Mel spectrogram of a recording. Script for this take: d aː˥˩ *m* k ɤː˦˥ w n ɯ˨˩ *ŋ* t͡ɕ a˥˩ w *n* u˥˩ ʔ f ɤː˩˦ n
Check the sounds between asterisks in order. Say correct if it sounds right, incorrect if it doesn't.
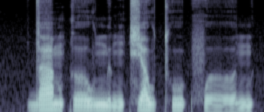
correct, correct, incorrect: tʰ

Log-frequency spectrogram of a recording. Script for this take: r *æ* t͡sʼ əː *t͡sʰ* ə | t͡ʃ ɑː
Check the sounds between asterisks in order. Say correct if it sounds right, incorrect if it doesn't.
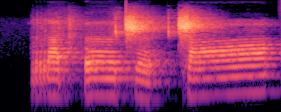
incorrect: a, incorrect: t͡ʃ

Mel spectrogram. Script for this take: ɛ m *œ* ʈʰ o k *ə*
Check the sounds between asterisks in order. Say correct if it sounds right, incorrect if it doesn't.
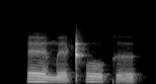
incorrect: ɛ, correct

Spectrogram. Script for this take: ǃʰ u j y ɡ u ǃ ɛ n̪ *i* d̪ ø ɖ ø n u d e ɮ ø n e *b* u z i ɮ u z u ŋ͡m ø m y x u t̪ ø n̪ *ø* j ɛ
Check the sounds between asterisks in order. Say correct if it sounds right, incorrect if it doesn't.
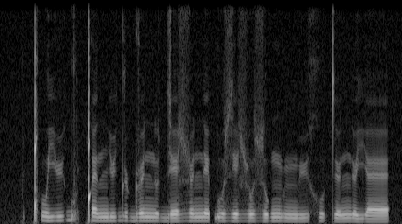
incorrect: y, incorrect: ɓ, correct

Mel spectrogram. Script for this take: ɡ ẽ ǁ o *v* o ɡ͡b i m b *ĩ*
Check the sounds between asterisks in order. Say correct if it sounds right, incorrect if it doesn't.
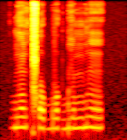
incorrect: b, correct

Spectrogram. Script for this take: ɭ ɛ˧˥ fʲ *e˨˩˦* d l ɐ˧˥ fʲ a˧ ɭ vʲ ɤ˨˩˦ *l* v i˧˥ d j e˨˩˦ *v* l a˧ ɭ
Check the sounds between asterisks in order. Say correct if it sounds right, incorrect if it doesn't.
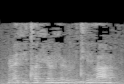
incorrect: e˧, incorrect: ɭ, incorrect: none

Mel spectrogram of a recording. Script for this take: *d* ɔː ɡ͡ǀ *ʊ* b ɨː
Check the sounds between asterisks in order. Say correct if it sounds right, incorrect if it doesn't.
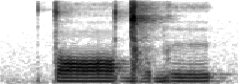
incorrect: t, correct

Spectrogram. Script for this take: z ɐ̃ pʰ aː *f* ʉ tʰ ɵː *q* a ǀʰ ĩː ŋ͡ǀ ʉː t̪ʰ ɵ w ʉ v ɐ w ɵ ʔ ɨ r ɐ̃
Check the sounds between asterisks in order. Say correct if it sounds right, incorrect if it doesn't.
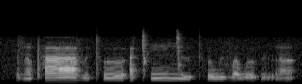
incorrect: v, incorrect: ʔ

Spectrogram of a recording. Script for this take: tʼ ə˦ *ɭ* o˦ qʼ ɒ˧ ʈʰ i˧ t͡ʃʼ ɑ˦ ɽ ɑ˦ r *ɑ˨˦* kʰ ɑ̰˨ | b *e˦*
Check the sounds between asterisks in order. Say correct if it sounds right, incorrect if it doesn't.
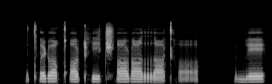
incorrect: ɽ, incorrect: ɑ˨, correct

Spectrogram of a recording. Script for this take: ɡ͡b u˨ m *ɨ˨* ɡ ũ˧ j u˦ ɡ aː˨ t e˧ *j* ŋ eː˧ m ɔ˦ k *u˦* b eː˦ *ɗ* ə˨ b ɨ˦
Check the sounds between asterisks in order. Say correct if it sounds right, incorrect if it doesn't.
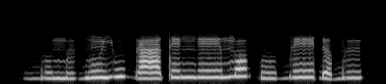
correct, incorrect: none, incorrect: u˨, correct

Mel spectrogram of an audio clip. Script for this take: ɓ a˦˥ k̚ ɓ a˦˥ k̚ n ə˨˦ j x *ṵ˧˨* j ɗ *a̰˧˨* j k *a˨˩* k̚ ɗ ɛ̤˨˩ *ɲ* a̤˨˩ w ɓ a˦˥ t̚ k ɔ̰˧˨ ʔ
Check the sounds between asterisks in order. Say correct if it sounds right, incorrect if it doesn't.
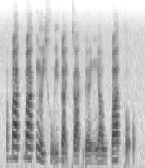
incorrect: ṵ˧˥, correct, correct, correct

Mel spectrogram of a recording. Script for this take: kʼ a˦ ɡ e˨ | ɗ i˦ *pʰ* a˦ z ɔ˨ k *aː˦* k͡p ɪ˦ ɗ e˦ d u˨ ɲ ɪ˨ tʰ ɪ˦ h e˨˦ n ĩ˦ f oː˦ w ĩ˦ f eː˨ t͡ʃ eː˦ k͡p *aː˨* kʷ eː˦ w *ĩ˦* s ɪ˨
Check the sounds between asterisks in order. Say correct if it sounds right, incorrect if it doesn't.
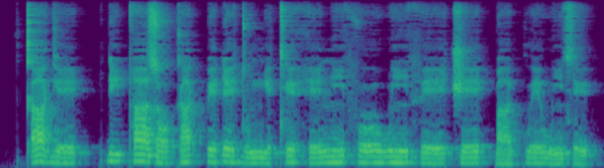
correct, incorrect: a˦, incorrect: a˨, incorrect: ĩ˨

